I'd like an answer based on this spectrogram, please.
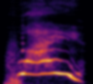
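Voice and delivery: loud, high, drawn-out wail; furious cry. A narrator's reading. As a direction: cry it out in fury. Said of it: "Gemma cried furiously".

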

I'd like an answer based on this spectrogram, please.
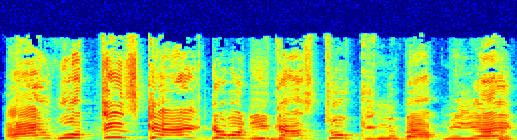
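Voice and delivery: high, loud nagging mum. Pretend. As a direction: scold him like a fussy mum. [name] plays Stuart's mum.

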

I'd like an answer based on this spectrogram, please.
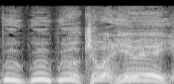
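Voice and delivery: high, loud whooping chant; thuggish cheering. Retold or imitated. Retelling the table egging on their boxing mate, high rowdy mock cheer. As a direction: whoop and yell like a rowdy supporter, imitated. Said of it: "Like, really sort of bit thuggish".

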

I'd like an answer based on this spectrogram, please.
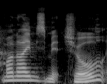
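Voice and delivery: slow, high put-on British voice; British accent. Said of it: "let me put on a British accent".

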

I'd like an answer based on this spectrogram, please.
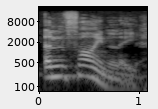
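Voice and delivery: high announcer sign-off; mock news anchor closing; newsreader voice. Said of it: "the light-hearted story at the end of the news".

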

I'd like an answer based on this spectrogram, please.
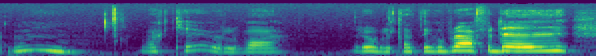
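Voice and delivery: mock half-hearted congratulations; lukewarm praise. Imitating lukewarm townspeople met in the street, dryly unimpressed. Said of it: "vissa är lite så här".

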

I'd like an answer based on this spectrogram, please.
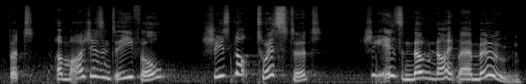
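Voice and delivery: high, slow, emphatic protest; pleading pony heroine, every word pressed; insistent. A narrator's reading. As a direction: defend her earnestly in a high voice. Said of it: "I insisted".

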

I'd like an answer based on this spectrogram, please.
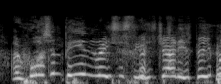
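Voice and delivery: very high, squealed retold protest; indignant protest. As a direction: defend yourself in a shrieky high pitch. Protests accusation of racism.

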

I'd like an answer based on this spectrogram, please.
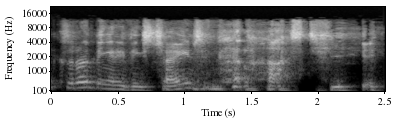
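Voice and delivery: amused, cracking up towards the end; breaking into laughter. Real, not acted. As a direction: let a real laugh take over the sentence. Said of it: "Sorry, I shouldn't laugh".

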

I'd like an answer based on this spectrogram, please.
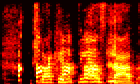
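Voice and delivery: lively mock Birmingham accent; Brum accent. Greggs worker asking a confused new student, in Brum accent. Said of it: "proper, proper Brum accent".

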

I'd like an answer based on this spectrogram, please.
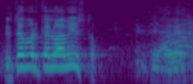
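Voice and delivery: high, loud laughing jab; playful laughing question; teasing laugh. Real, not acted. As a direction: tease the congregation with a laugh.

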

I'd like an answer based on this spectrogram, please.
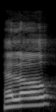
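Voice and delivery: a hint of an old Jamaican woman calling out; old woman Hello. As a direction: call Hello like a suspicious old lady. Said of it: "sound of an old woman saying".

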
